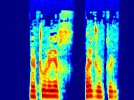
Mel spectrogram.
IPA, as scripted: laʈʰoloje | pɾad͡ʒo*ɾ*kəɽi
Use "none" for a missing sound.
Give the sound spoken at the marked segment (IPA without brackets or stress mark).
ɽ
